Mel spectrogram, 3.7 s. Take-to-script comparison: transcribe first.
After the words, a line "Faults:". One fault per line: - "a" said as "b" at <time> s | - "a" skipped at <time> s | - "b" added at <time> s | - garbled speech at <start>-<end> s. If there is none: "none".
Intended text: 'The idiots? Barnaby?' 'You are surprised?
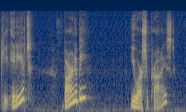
'The idiot? Barnaby?' 'You are surprised?
Faults:
- "idiots" said as "idiot" at 0.2 s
